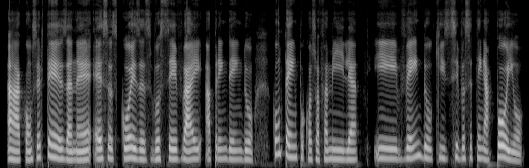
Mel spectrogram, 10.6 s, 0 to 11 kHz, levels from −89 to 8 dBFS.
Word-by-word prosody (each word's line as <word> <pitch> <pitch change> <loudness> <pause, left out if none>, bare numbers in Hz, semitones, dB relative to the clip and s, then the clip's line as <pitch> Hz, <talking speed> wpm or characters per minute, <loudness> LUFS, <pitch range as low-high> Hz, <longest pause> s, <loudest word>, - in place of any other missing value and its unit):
Ah, 175 -3 +6
com 170 0 -3
certeza, 205 -4 +2
né, 170 +2 +2
essas 190 +1 0
coisas 195 -4 +1
você 185 +1 0
vai 185 +1 +3
aprendendo 180 -3 -3 0.4
com 275 - -2
o 290 - 0
tempo, 220 -6 0
com 180 - -4
a - - -4
sua 175 0 -4
família 180 -1 -2 0.3
e 195 -2 -1
vendo 205 +2 -1
que 210 -2 -7
se 210 +4 -7
você 200 +1 -7
tem 200 -1 -5
apoio, 170 - +3
190 Hz, 130 wpm, -22 LUFS, 175-205 Hz, 0.4 s, Ah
